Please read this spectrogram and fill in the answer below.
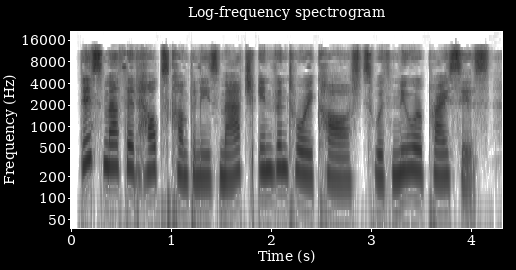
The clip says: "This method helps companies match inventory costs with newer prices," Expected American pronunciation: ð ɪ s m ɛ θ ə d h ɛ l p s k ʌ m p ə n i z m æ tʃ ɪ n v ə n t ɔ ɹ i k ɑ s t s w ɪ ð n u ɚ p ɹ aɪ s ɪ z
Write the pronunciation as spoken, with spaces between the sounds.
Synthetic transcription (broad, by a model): ð ɪ s m ɛ θ ə d h ɛ l p s k ʌ m p ə n i z m æ tʃ ɪ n v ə n t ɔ ɹ i k ɑ s t s w ɪ ð n u ɚ p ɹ aɪ s ɪ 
